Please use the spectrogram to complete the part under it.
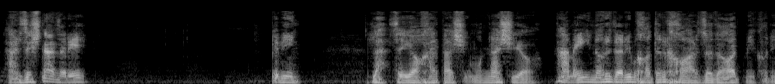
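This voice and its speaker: Scheming swindler, persuasive and smug. Lowish, bright, slightly husky voice. Dubbed series. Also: male voice. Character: scheming man, sly con artist. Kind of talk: dubbed TV drama.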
